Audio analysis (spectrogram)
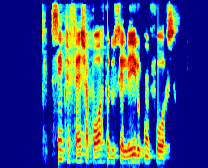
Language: Portuguese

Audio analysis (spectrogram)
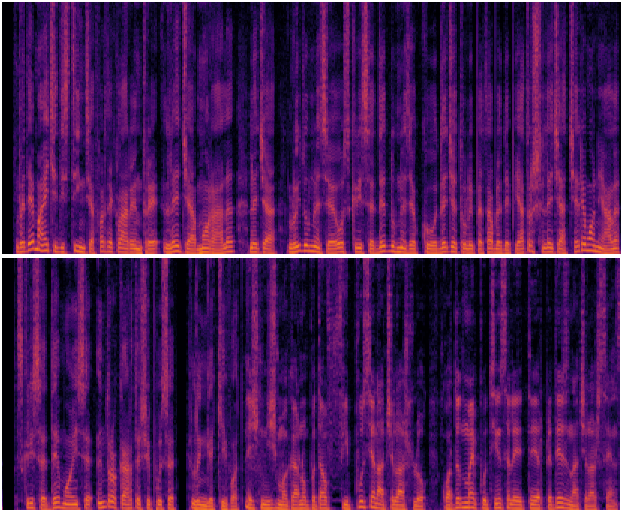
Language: Romanian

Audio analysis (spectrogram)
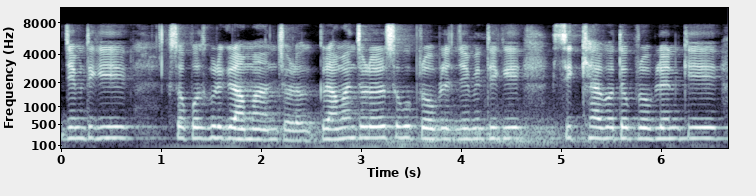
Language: Odia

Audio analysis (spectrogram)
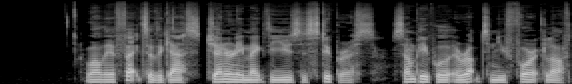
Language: English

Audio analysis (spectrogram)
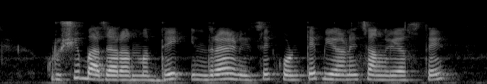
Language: Marathi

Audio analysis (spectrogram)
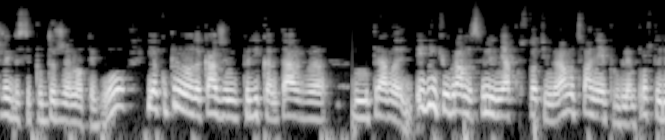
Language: Bulgarian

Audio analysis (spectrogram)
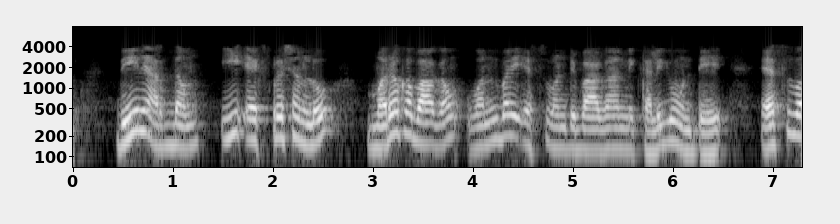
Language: Telugu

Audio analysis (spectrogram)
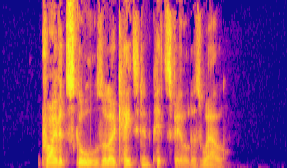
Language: English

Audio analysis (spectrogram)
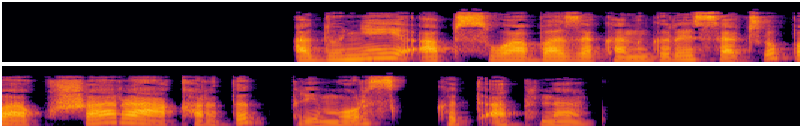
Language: Abaza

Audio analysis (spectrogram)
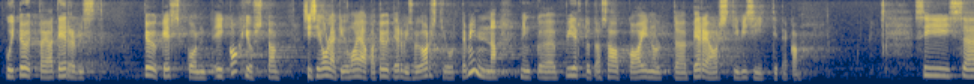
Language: Estonian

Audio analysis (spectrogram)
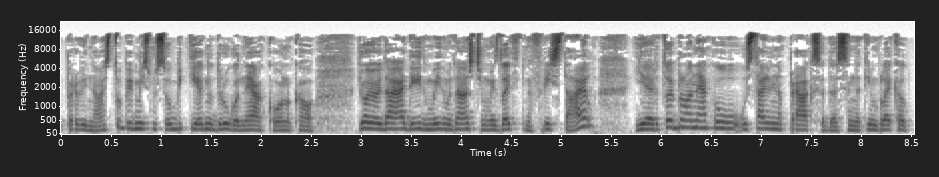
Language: Croatian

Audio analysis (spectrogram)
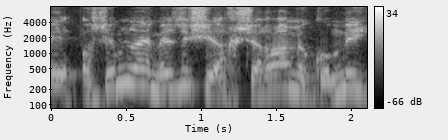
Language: Hebrew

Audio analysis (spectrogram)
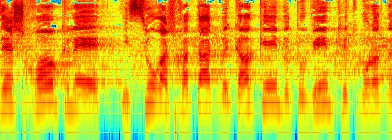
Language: Hebrew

